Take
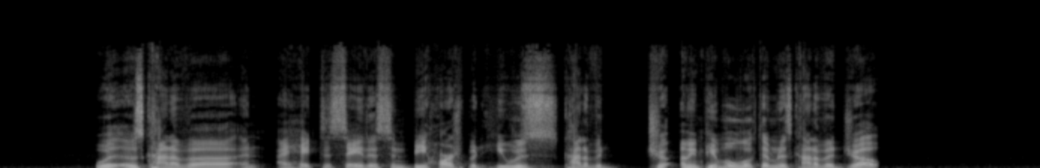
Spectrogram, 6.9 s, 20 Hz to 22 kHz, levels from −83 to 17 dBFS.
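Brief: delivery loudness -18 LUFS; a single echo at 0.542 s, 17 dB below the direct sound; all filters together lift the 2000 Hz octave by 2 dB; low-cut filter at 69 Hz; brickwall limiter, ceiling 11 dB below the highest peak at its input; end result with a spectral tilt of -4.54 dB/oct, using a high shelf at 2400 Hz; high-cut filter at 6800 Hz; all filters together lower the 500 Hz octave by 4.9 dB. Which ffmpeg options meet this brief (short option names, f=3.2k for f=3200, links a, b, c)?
-af "highpass=69,lowpass=6.8k,equalizer=f=500:t=o:g=-6.5,equalizer=f=2k:t=o:g=5.5,highshelf=f=2.4k:g=-4.5,alimiter=limit=-16dB:level=0:latency=1,aecho=1:1:542:0.141,volume=11.5dB"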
